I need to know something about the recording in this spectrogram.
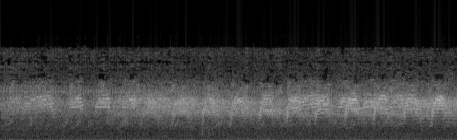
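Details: Summer chorus of minmin cicadas in Japan: overlapping shrill buzzing with a regular pulsing rhythm, roughly two beats each second, holding steady across the whole stretch.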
